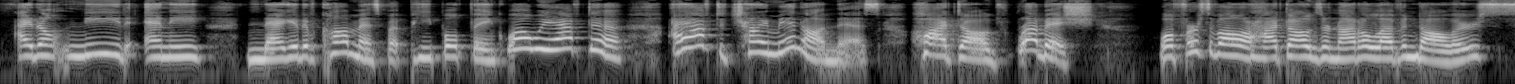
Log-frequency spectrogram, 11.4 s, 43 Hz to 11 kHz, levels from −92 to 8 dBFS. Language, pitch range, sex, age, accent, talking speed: English, 230-285 Hz, female, 50-69, American, 175 wpm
